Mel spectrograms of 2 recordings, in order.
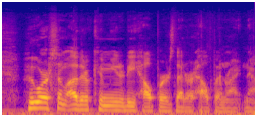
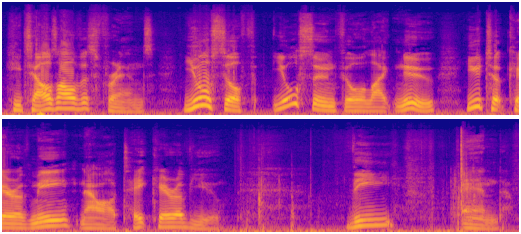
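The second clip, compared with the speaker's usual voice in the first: storybook read-aloud for little listeners; reading to children; slower than usual. A narrator's reading. Teacher reads to her class, storytime voice.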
